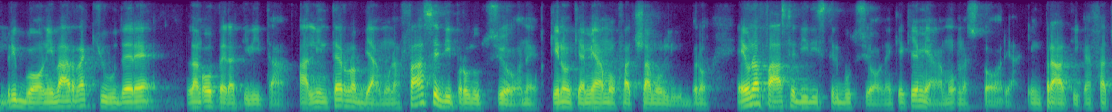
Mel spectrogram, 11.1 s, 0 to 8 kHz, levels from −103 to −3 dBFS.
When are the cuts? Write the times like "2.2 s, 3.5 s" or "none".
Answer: 2.0 s, 5.4 s, 9.6 s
